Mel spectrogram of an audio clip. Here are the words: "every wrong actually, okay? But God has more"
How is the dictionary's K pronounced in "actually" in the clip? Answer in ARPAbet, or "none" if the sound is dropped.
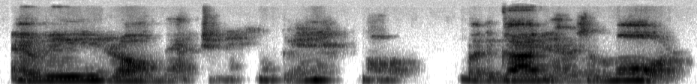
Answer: K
